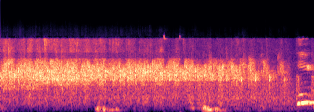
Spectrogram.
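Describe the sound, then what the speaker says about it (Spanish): A church congregation applauds for the Lord, a sustained dense wash of clapping that carries steadily for about six seconds before fading slightly near the end, with a brief voice-like burst at the close. "Fuerte el aplauso para nuestro Señor"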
